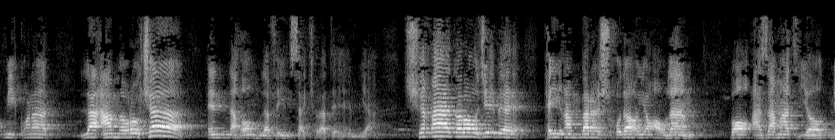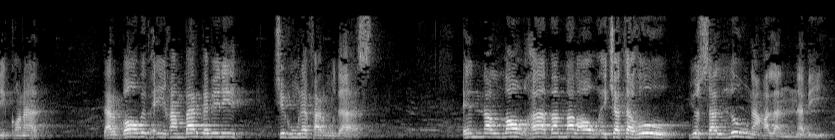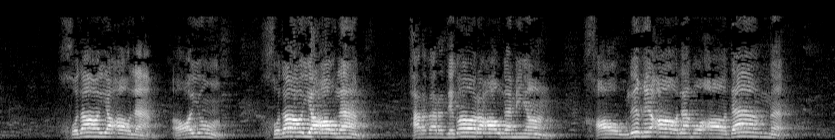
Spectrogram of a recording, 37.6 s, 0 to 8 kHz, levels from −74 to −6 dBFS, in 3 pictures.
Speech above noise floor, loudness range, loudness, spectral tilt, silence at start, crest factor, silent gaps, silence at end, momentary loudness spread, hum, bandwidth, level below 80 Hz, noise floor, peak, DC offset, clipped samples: 31 dB; 8 LU; -17 LUFS; -3.5 dB/octave; 0 s; 18 dB; none; 0.55 s; 16 LU; none; 7.4 kHz; -72 dBFS; -48 dBFS; 0 dBFS; under 0.1%; under 0.1%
